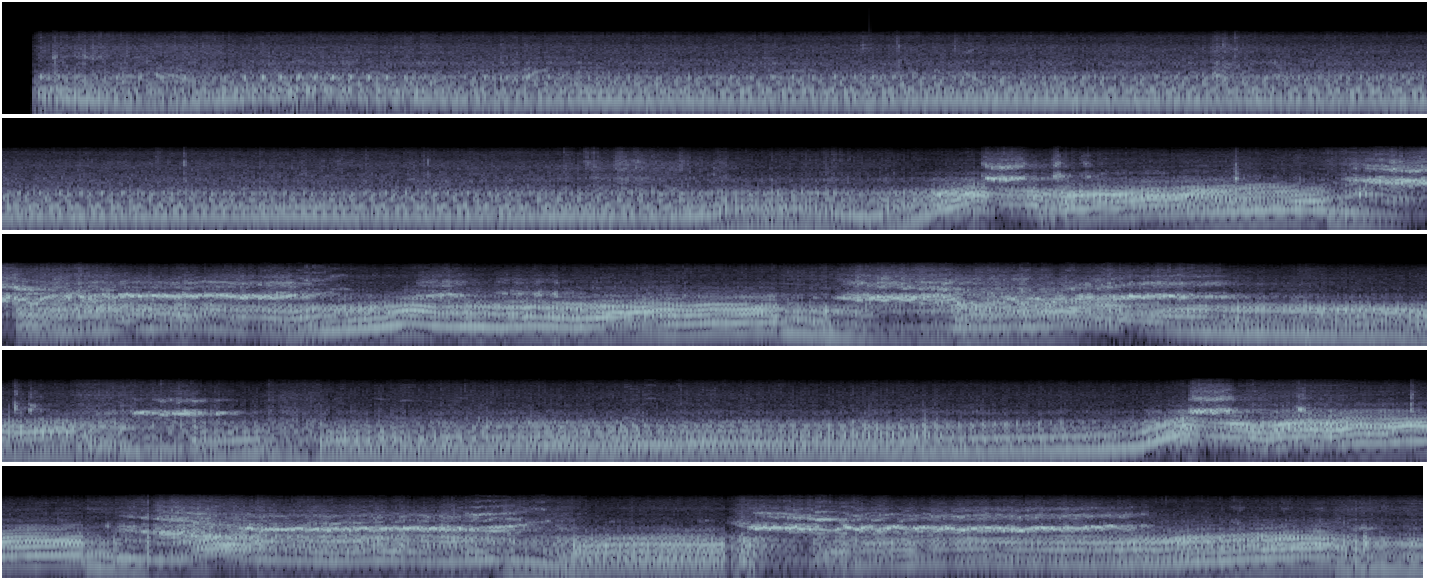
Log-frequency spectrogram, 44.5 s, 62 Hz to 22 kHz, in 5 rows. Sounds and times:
Vehicle: 0:00.2 - 0:44.5.

